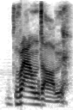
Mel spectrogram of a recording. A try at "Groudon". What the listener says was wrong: Groudon. There's no M.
